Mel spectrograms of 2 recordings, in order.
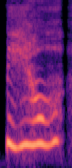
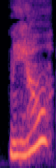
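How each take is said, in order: First: Very high, loud anguished cry; desperate cry, pitch shooting up; sobbed cry. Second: High, loud gasped question; sudden rising cry of alarm; startled gasp. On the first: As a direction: sob the name out desperately. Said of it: "I sobbed out his name". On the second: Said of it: "I gasped". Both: A narrator's reading.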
